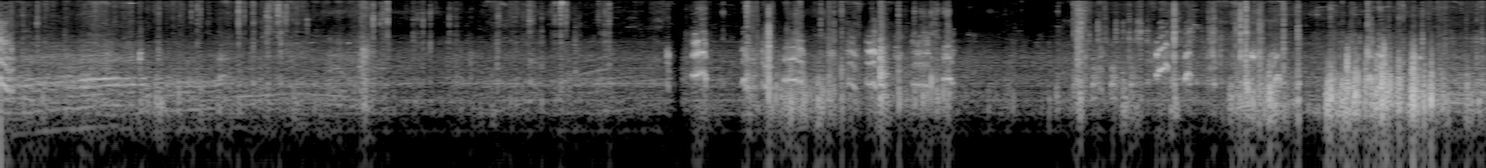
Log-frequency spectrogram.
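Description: Small scattered clicks and rattles of metal bolts, washers and plastic trim being handled and fitted by hand on a motorcycle's tail section, busier about halfway through and again near the end.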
